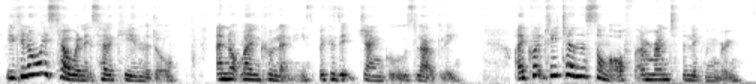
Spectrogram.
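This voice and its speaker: A woman reading a children's story aloud in an expressive, animated storytelling style. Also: mid-range voice, fairly quick, recorded from a distance. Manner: animated read-aloud delivery. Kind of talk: expressive storybook narration in first person.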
